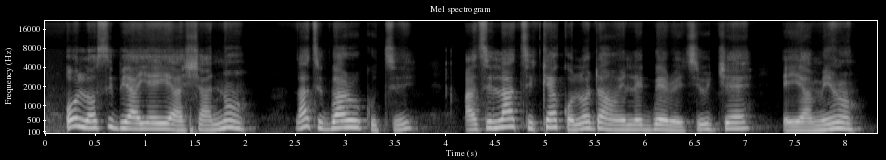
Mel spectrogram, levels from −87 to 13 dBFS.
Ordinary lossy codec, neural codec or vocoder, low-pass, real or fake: none; autoencoder, 48 kHz, 128 numbers a frame, DAC-VAE, trained on Japanese speech; none; fake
